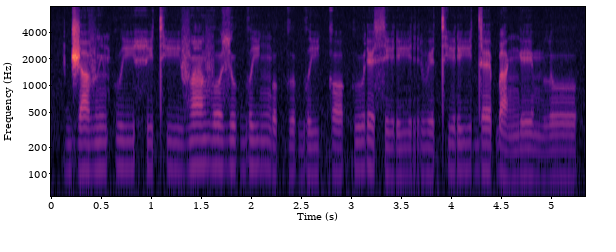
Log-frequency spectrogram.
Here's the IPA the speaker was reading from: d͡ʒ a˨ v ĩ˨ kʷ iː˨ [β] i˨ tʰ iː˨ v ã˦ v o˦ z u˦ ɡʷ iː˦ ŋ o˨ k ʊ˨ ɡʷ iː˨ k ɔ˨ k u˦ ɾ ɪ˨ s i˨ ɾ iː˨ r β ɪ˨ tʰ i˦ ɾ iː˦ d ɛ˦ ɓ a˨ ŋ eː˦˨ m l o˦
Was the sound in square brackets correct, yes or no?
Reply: no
